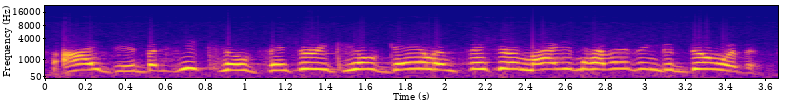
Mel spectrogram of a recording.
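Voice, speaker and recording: Tough cornered crook gal, really high pitched, old radio crime show, tinny audio. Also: female voice, very fast. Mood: panicked, pleading. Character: defiant, cornered female accomplice in a murder case. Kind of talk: old-time radio crime drama acting. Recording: tinny, narrow-band old radio recording.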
